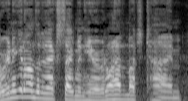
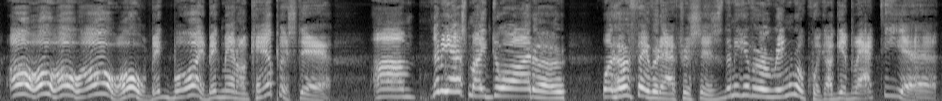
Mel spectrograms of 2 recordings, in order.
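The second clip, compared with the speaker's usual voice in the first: mocking Rufus character; 7 semitones higher than usual. Rufus ribs know-it-all host, mocking character voice. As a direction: jeer at the host in character, stretching it.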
